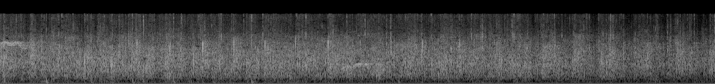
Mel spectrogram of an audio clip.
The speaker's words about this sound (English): If you are a director in the room, please stand up. We want to applaud you as well. Give them a hand.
